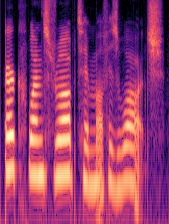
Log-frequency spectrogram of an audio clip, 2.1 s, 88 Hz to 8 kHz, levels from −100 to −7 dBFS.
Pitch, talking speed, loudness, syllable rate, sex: 220 Hz, 200 wpm, -17 LUFS, 4.0 syllables/s, female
